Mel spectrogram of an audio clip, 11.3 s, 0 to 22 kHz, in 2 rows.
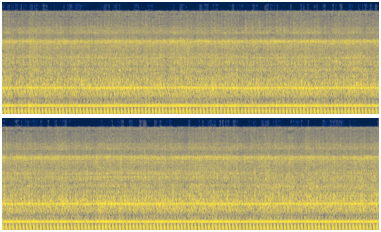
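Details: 1961 Gravely Model L tractor carburetor fuel leaks from the inlet, with the float suspected. Its small single-cylinder engine thumps steadily at idle with a faint whistle and irregular pops. It acts lean and keeps popping however much it is richened.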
